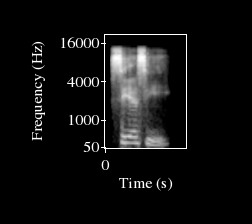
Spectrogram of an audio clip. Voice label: "CSE", Indian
